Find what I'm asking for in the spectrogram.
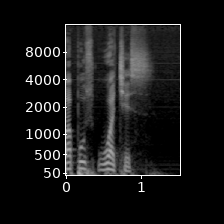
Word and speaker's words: Apus Watches: ¿Es Apus Watch o Apus Watches? – Sí, Apus Watch, pero bueno, se escribe Apus Watches, Ah, bien.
